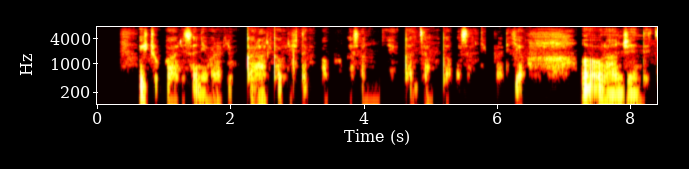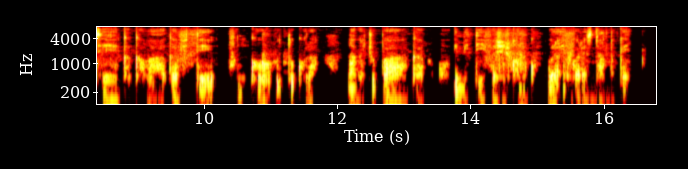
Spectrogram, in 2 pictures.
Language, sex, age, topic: Kinyarwanda, male, 18-24, health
